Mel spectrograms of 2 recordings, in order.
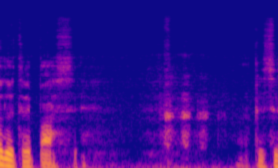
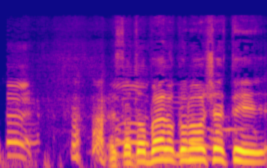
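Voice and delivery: mock dramatic farewell; 8 semitones higher, 9 dB louder, slower than usual. Real, not acted. Mock farewell on a steep descent.

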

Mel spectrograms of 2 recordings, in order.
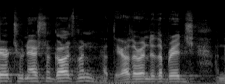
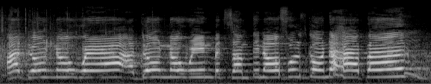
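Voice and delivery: high, loud fake Jamaican accent; psychic's prophecy in a loud mock-Jamaican accent; Miss Cleo; 11 semitones higher, 6 dB louder than usual. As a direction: draw it out in a hammed-up Jamaican accent. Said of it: "are you working with Miss Cleo?".

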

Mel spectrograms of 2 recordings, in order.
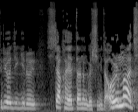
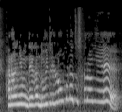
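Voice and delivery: higher-pitched emphatic declaration; God declaring love; 9 semitones higher than usual. Acted. God tells the people of great love, emphatic and high. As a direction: voice God earnestly professing love. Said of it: "이렇게 말씀하시는데".

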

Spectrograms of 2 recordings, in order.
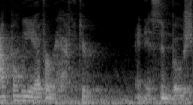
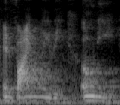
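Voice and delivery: plain reading voice

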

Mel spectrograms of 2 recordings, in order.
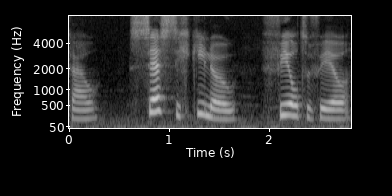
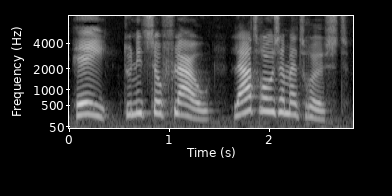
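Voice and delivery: louder, higher telling-off; sticking up for her; 4 semitones higher, 6 dB louder than usual. A narrator's reading. Karin standing up for Rosa against the girls, firm and louder. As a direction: defend her friend firmly. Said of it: "nam het voor haar op en zei".

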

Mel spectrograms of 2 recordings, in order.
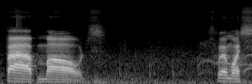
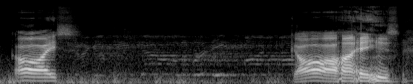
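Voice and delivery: calling out; 4 dB louder than usual. Real, not acted. Calling out to hidden enemies.

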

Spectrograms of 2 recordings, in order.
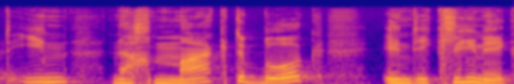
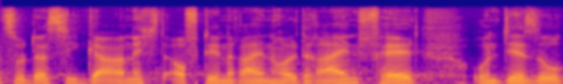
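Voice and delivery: ordinary delivery

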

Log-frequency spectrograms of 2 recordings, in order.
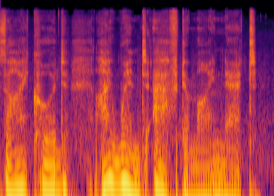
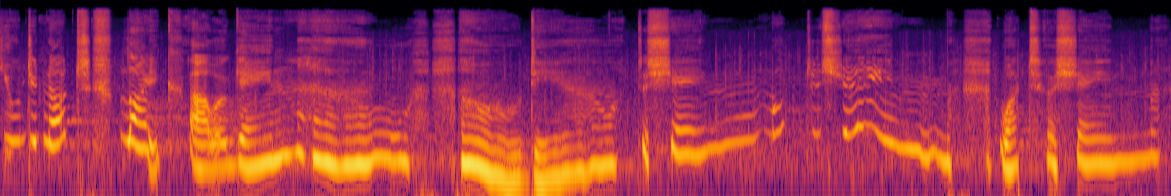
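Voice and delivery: very high, slow, fading sulky cat; sad cat; much slower than usual. Acted. Cat disappointed at the boy, high and slow. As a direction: pout over the spoiled game.

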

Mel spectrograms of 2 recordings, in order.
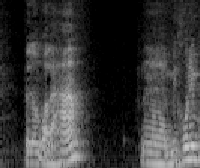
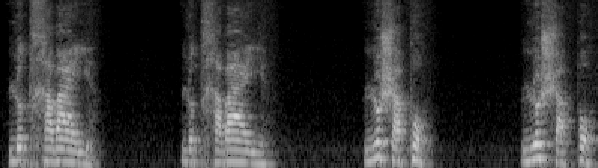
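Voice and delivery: careful, evenly spaced word-list modelling; teacher modelling French words for the class to echo; repeat-after-me drill; slower than usual. Shown as a demonstration. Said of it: "حتماً به دنبال بنده تکرار بفرمایید". (تکرار شمرده کلمات برای شاگردان)

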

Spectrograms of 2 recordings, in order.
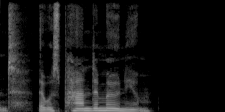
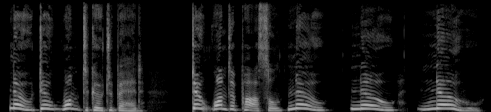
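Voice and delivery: put-on high, wailing child's refusal; tantrum; 11 semitones higher, 3 dB louder than usual. A narrator's reading. Freddie in a tantrum on the floor, high wailing. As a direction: wail it like a child in a fit.

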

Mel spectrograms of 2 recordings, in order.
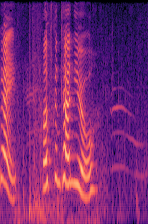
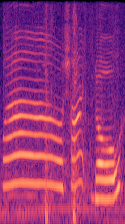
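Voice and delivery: ordinary talk

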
